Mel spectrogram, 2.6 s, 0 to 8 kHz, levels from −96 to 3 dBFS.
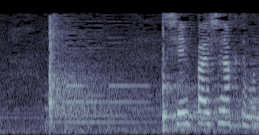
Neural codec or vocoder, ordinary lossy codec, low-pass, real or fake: none; MP3, 24 kbps; 7.2 kHz; real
